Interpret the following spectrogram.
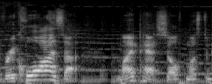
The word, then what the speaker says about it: Rayquaza: And yes, I now pronounce it Rayquaza instead of Rayquaza.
